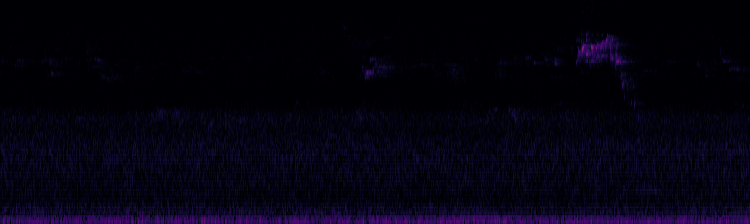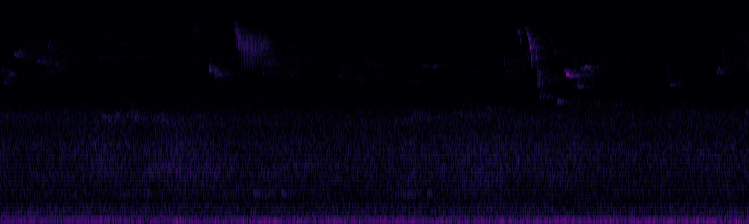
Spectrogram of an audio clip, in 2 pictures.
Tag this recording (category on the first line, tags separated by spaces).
Soundscapes > Nature
alice-holt-forest meadow nature phenological-recording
